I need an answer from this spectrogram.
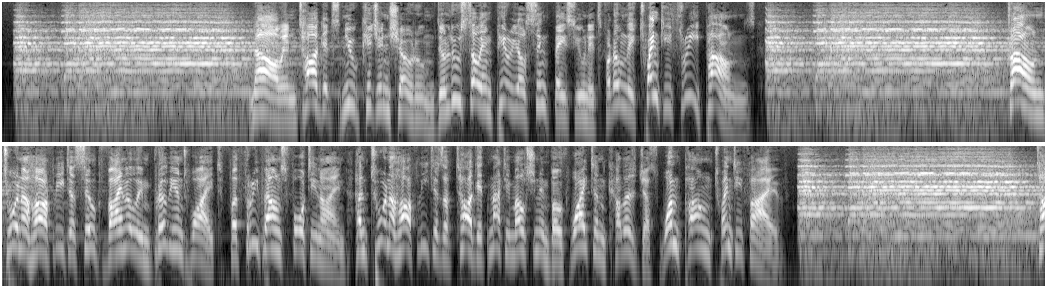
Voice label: Radio Hallam Advert; Target Kitchen Showroom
